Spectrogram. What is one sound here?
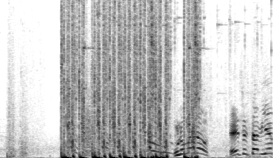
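Rapid gunfire bursts loudly from an automatic rifle.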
